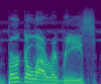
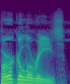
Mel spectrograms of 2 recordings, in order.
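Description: First: Each syllable of the word is overly articulated. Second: The word is said smoothly at a natural pace. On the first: The speaker calls it wrong. "I keep over-enunciating. I'm like" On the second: The speaker calls it right. "There it is"

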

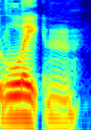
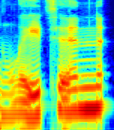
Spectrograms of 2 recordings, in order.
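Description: First: The middle T is dropped. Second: The middle T is clearly pronounced. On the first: "they say Layton" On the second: "instead of saying Layton"

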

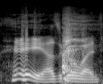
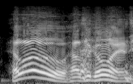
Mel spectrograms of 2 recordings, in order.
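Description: First: The greeting is flat and low-energy. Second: The greeting is lively and high-energy.

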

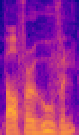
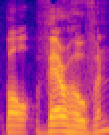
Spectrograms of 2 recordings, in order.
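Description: First: The name is said with a Dutch accent. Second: The name is said with an American accent. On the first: This is how Americans do not say the name. "Zeggen ook niet" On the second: This is how Americans say the name. "Amerikaans zeggen ook"

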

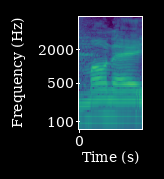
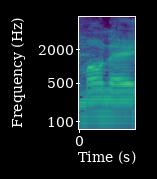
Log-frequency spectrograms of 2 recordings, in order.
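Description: First: The name is pronounced like 'Monet'. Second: The same.

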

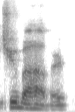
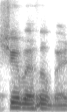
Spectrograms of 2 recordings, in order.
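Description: First: The two names have different first vowel sounds. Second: Both names share the same first vowel sound. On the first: The speaker calls it wrong. "It can't be Chuba Hubbard" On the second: The speaker calls it right. "or Chuba Hubbard"

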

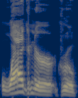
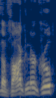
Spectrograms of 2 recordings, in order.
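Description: First: Wagner is pronounced the English way. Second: Wagner is pronounced the German way.

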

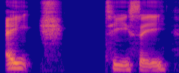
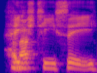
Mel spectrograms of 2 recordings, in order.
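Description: First: The letter H is said the American way. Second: The letter H is said the non-American way. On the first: "in the US, it's pronounced" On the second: "because I say H"

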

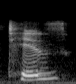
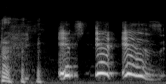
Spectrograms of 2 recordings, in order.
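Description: First: It is squeezed into one short syllable. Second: It is said as two separate full words. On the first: This is how the British-born mother says it. The speaker calls it wrong. "It's only like certain words that she says, like tiz" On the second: This is the proper way to say it. The speaker calls it right. "It's not that hard. Like, just say it properly"

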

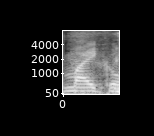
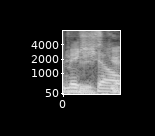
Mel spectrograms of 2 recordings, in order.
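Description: First: The name is given an English pronunciation. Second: The name is given a French pronunciation. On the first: "that's how you pronounce it" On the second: "but I say the French way"

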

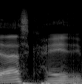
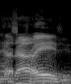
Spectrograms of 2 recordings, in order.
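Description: First: It is said flatly and dismissively. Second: It is said with sincere, genuine reaction. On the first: The listener wants the conversation to end. "It's to end the conversation like, as quickly as you can" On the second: The listener is genuinely surprised. "that's crazy could be a real response"

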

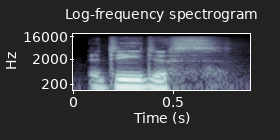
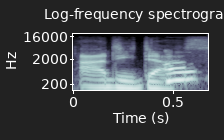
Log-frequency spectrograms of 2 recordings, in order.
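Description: First: Adidas is said in the speaker's own usual way. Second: Adidas is said the way the brand says it. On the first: The speaker calls it wrong. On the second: The speaker calls it right.

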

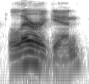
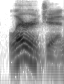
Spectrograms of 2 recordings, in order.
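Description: First: The g is hard, as in go. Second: The g is soft, as in gem. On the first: The speaker calls it right. "confirmed that it is a hard G sound" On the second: The speaker calls it wrong. "in his reading, was, you know, pronounced it Larrigan"

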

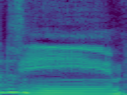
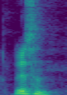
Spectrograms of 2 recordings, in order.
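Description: First: It is said in an imitation of Joey's voice. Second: It is said in the speaker's normal voice.

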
